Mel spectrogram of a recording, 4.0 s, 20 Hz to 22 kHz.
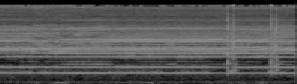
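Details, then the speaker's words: Sony A7 III camera on power-up: a continuous high, razor-like buzz with a few faint clicks near the end; the fault is in the in-body image stabilizer (IBIS). "Nah, kalau kayak gini biasanya ini dibis atau stabilizernya ya. Berisik banget suaranya. Kayak kemasukan orong-orong."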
